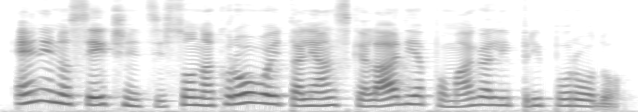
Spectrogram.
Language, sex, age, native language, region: Slovenian, female, 50-59, Slovenian, Drava region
